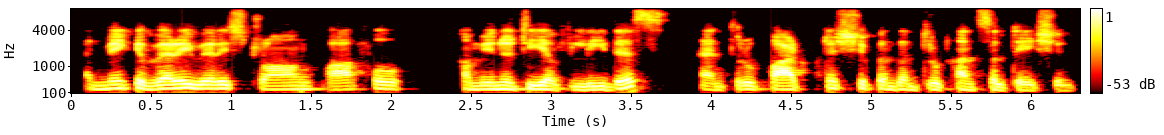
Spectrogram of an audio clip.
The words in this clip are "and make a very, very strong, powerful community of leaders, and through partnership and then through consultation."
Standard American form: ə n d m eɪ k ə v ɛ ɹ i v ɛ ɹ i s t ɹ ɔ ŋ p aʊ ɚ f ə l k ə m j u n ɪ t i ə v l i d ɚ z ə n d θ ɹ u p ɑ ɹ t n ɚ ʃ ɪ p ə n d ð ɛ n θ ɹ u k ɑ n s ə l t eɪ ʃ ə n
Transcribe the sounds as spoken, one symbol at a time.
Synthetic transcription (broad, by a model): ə n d m eɪ k ə v ɛ ɹ i v ɛ ɹ i s t ɹ ɔ ŋ p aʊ f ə l k ə m j u n ɪ t i ə v l i d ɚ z ə n d t ɹ u p ɑ ɹ t n ɚ ʃ ɪ p ə n d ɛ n t ɹ u k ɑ n s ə l t eɪ ʃ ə n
